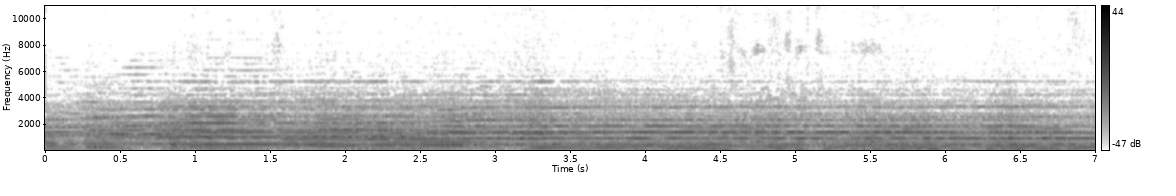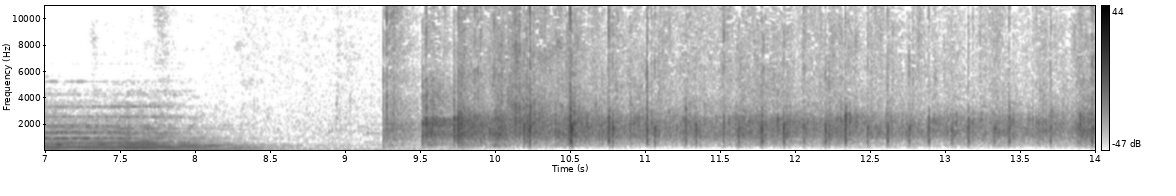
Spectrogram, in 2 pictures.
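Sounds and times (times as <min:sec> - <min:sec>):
orchestra sustained chord: 0:00.0 - 0:08.6
audience applause: 0:09.2 - 0:14.0.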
